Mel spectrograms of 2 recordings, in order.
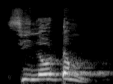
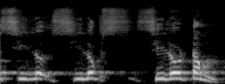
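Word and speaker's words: Psilotum: अच्छा, इसमें भी पी साइलेंट है, सिलोटम, इसको आप लिखोगे पी से, लेकिन पढ़ोगे सिलोटम।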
